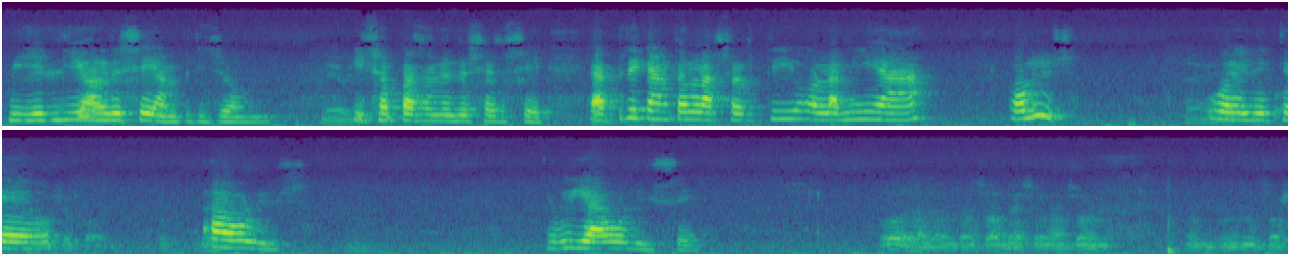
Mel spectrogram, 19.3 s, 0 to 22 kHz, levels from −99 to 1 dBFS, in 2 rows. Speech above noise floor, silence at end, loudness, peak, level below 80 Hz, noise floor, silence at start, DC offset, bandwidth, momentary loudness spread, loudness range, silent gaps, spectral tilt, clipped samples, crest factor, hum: 30 dB; 0 s; -21 LUFS; -4 dBFS; -52 dBFS; -51 dBFS; 0.05 s; under 0.1%; 15.5 kHz; 21 LU; 15 LU; none; -5.5 dB/octave; under 0.1%; 18 dB; none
